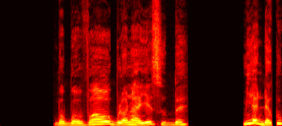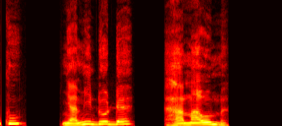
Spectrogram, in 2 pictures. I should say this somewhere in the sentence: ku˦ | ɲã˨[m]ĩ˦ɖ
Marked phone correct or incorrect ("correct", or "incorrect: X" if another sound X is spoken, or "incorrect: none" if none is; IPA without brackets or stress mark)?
correct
